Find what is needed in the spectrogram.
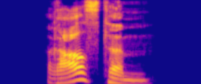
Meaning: strong dative masculine/neuter singular superlative degree of rar
- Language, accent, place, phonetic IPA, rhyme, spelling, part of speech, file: German, Germany, Berlin, [ˈʁaːɐ̯stəm], -aːɐ̯stəm, rarstem, adjective, De-rarstem.ogg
